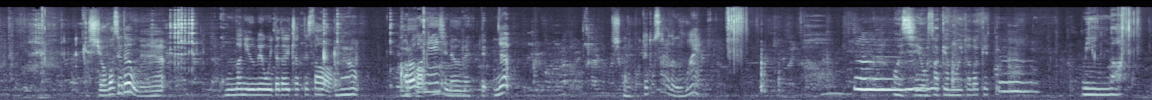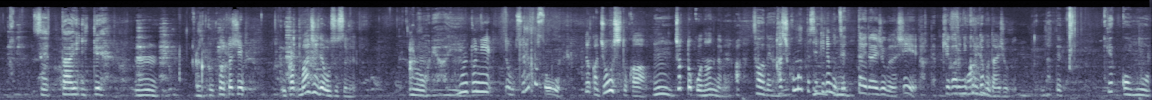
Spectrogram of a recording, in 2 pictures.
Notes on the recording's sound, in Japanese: 今回はニッポン放送を飛び出して「The CHOYA 銀座BAR」さんにお邪魔しての収録です！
